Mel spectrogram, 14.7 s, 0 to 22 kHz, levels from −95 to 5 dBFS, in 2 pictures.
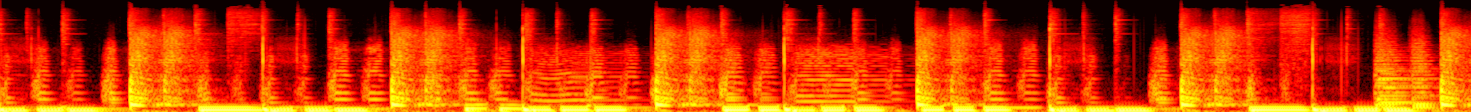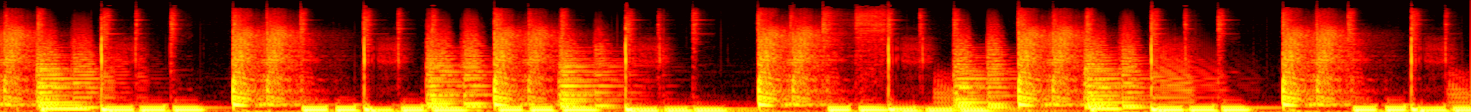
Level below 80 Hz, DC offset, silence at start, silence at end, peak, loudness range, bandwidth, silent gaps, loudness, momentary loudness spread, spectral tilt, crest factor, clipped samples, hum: -18 dBFS; under 0.1%; 0 s; 0 s; 0 dBFS; 1 LU; 14 kHz; none; -15 LUFS; 4 LU; -6.5 dB/octave; 12 dB; under 0.1%; none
